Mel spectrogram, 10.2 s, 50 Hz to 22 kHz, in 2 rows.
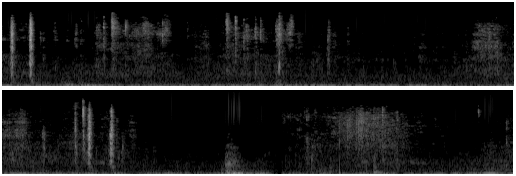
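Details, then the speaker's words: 2020 Dodge Ram 1500 with erratic shifting, third-gear and other gear faults, and 10-volt battery: a single heavy clunk as it drops into reverse over low idle. Driveline lash, suspected to come from the rear differential. "it kind of sounds like coming from the diff yeah that's I was just going to say it sounds like it's clunking back in the DI"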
